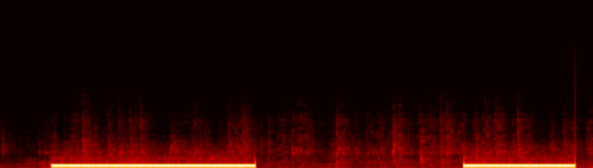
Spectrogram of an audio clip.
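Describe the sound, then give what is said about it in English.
A telephone line tone sounds twice, a steady, loud electronic hum lasting about two seconds, then a pause before a shorter repeat, with only faint background hiss between and no voices. “Yes, Agent Jocko. I was expecting your call.”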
